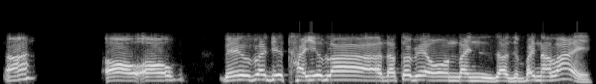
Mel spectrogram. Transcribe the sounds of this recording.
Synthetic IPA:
a | owow | bebadietʰajɯbladatʰɔbeɔnlajnzazɯbajnalaj

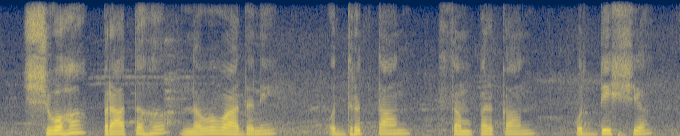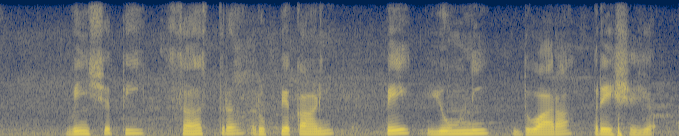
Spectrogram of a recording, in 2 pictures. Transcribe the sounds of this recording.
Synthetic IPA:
ʃʋɐɦɐpɾaːt̪ɐɦɐnɐʋɐʋaːd̪ɐneː | ud̪ɾɪt̪ːaːn | sɐmpɐɾkaːn | ud̪ːiʃjɐ | ʋinʃɐt̪i | sɐɦɐst̪ɾɐɾupjɐkaːɳi | peːjuːmni | d̪ʋaːɾaːpɾeːʃɐjɐ

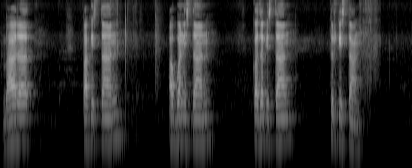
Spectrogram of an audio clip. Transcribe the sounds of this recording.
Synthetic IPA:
bʱaɾʌt̪̚ | pakist̪an | ʌpʰɡanist̪an | kʌd͡zʌkist̪an | t̪uɾkist̪an

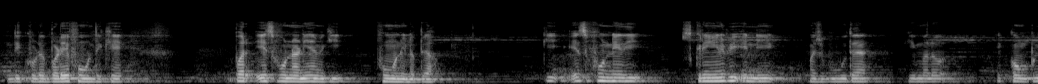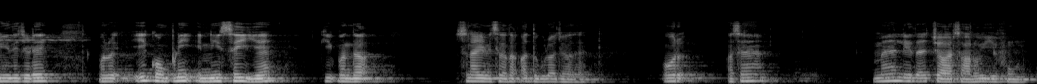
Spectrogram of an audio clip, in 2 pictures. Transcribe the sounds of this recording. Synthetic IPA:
d̪ɪkʰːoːɽeːbəɽeːpʰoːnd̪ɪkʰːeː | pəɾɪspʰoːnãːnĩːaːʋẽːkipʰoːnːiːləbjaː | kɪɪspʰoːnːẽːd̪iː | sə̥kɾiːnbiːʔɪnːiːməd͡ʒbuːt̪ɦɛːkɪmət̪ləb | ɪkːəmpniːd̪eːd͡ʒeːɽeːmət̪ləbeːkːə̃mpniːʔɪnːiːsəiːɛː | kɪbənd̪aː | sənaːiːnĩːsəkd̪a̰ːʔəd̪ɡʊlaːd͡ʒaːd̪aɦɛː | ɔːɾəsɛ̃ː | mɛ̃ːleːd̪aːt͡ʃaːɾsaːlɦoːiːeːpʰoːn

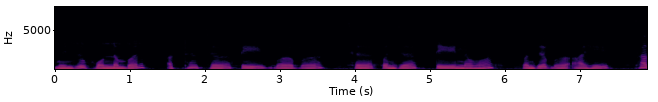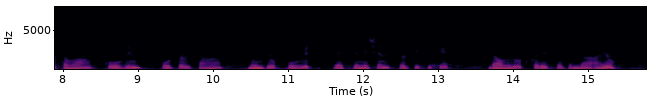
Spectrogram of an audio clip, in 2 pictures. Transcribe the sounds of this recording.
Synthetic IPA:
mʊ̃ɦɪ̃ɲd͡ʑofoːnːɐ̃mbəɾ | ɐ̰ʈ̆ʰt͡ɕʰɐʈeɓɐɓɐt͡ɕʰɐpɐ̃ɲd͡ʑə̆ʈenɐʋ | pɐ̃ɲd͡ʑə̆ɓɐʔaːɦe | t͡ɕʰaːt̪ɐʋ̤ãkoːʋɪnpoːɾʈəlt̪ãã | mʊ̃ɦɪ̃ɲd͡ʑokoːʋɪɖ | ʋɛːksineːʃənsɐɾʈɪfɪkeːʈ̚ | ɖaːʊnloːɖkɐɾesɐɡʱə̃nd̪a̰ʔa̰ːɦijoː

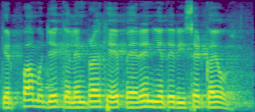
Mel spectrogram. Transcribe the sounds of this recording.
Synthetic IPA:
kɪɾpamʊ̃ɦd͡ʑekeːlẽːɳɖəɾəkʰeːpɐɦɪɾẽnĩːə̃t̪eɾiːseːʈkɐjoː

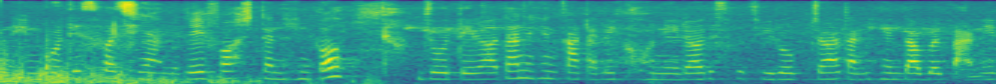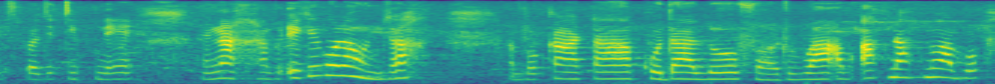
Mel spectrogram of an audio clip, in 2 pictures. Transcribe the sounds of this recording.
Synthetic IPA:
niɦinkot̪espʌt͡sʰiɦamilepʰʌsʈʌniɦinkod͡zot̪eɾʌt̪aniɦʰinkãʈalekʰʌneɾʌt̪espʌt͡sʰiɾop̚d͡zʌt̪aniɦʰind̪ʌbʌjpa̰nit̪e̥spʌt͡sʰiʈipne | ɦʌjnʌʌbʌʔekekoɾaɦunt͡sʰʌ | ʌbʌkãʈakod̪alopʰʌɾuaʌ̰bʌʔapʰnoapʰnoʌbʌ

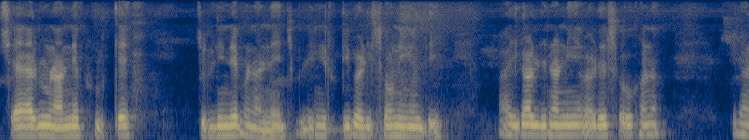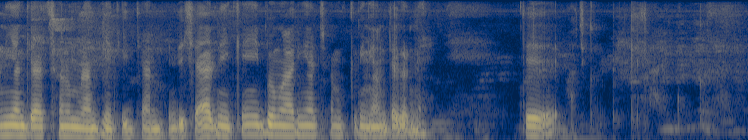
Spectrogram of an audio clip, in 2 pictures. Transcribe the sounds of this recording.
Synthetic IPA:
ʃɛːɾbənaːneːpʰʊlkeː | d͡ʒʊlːiːneːbənaːnḛːd͡ʒʊlːiːniːɾoːʈiːbaːɽiːsoːniːɦʊ̃ːnd̪ḭː | ma̰ːɾiːɡəld͡ʒɪnaːniːɛ̃ːba̰ːɽeːso̰ːkən | d͡ʒɪnaːnijãːɡɛːsãːnũːbənãːnd̪ɪjãːkiːd͡ʒaːnbẽnd̪eːʃɛːɾnĩːkəĩːbɪmaːɾɪjãːt͡ʃəməkd̪ĩã̰ːʊ̃nd̪ḛːkə̰ɾneː | t̪eːəd͡ʒkəlpeke̥aːkəkə

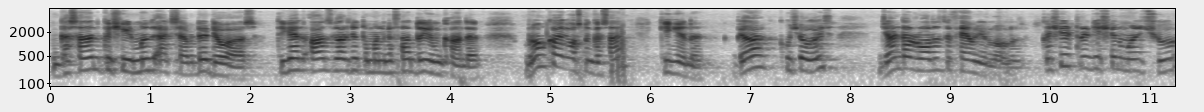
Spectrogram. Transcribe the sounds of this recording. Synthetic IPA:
ɡɐsaːnkəʃʰiːɾmɐnzɛksɛpʈɨɖjeʋaːst̪iɡʲɐːzɐzɡɐlt͡ʃʰit̪umɐnɡɐsaːnd̪ɐjɐmkʰãːnd̪ɐbɾomkʰaːlʲoːsnɐɡɐsaːnkiɦenɨbʲjaːkʰut͡ʃʰoːɡəs | d͡ʒɐɳɖɐlːoːlɐzt̪ɨfʰeːmɾilo̰ːlɐzkəʃiːɾʈɾɐɖiʃɐnmɐ̃nzt͡ʃʰu

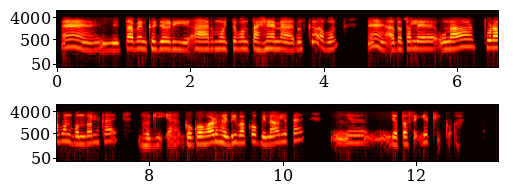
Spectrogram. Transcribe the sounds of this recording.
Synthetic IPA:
ɛ̃ | t̪abɛnkʰəd͡ʒəɽiaɾmɔj̚t̪ɛbɔnt̪aɦɛnaɾəskəʔabɔn | ɛ̃a̰d̪ɔt̪alɛunat̪uɽabɔnbɔnd̪ɔlɛkaʔbʱəɡiʔa̰ɡɔɡɔɦɔɽɦə̃ɳɖibakɔbinawlɛkaj | d͡ʒɔt̪ɔsɛ̰ʔ̚ɡɛʈʰikɔ̰ʔa

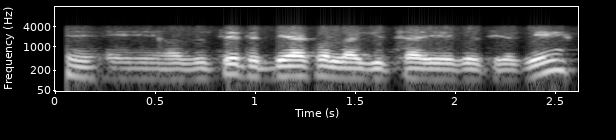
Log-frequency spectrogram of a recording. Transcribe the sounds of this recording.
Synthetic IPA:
eɦʌd͡zuɾt̪et̪ebjakolaɡit͡saɦiekot̪ʰijoki

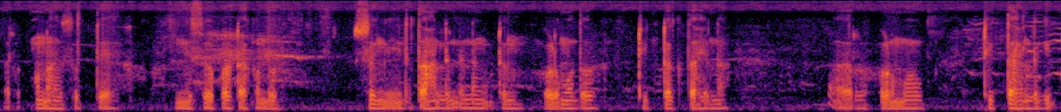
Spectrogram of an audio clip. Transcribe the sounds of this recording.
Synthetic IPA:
aɾɔnaɦisɔb̚t̪ɛ | nisəpaʈakʰɔnd̪ɔ | səŋḭɾɛt̪aɦãlɛnɛnaŋʈʰəŋhɔɽɔ̰mɔd̪ɔ | ʈʰik̚ʈakt̪aɦɛna | ɾhɔɽɔmɔ | ʈʰik̚t̪aɦɛnaləɡit̪̚ˀ

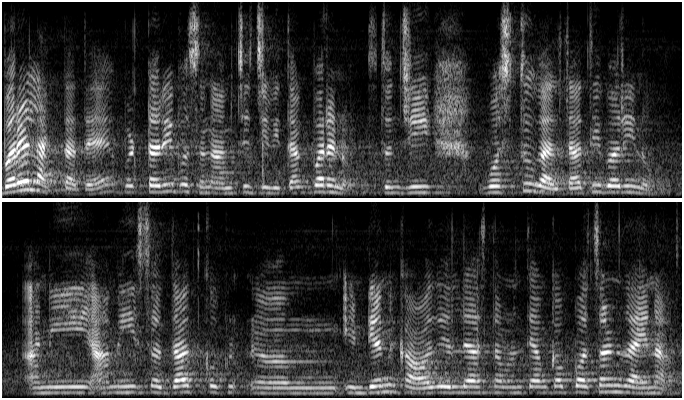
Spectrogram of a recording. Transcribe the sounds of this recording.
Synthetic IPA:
bəɾɛlaɡ̚t̪at̪ɛbəɽt̪əɾipasuːnamt͡ɕed͡ʑiʋit̪ak̚bəɾɛnot̪ut̪ənd͡ʑi | ʋəst̪uɡʱalt̪at̪ibəɾino | a̰niam̤isəd̪at̪kə | iɳɖijənkʰaʋad̪eld̪aəst̪am̤əɽ̃uːnt̪ɛamkapət͡səɳd͡zajna

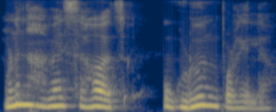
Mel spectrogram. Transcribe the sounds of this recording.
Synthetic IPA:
m̤əɽ̃uːnɦaʋẽsəɦəd͡z | uɡʱɽuːnpɔɭ̤ajlə

